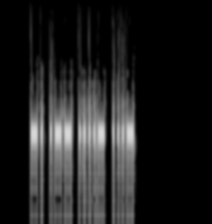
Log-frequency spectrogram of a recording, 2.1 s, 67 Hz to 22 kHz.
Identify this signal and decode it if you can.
Morse code, heard as a keyed tone, about 50 wpm, 700 Hz. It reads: NW4V
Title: Call Signs Repeated 3x - 50wpm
